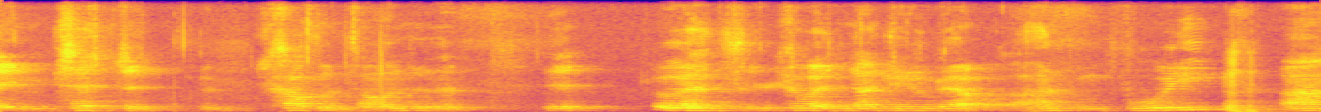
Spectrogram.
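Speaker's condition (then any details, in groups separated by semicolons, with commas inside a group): Cerebral palsy; present since birth; nearly six decades, recent operations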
